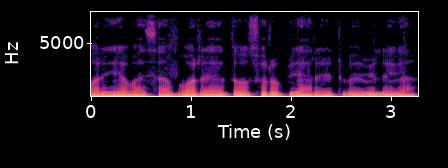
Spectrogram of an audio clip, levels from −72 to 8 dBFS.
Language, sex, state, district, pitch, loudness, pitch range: Hindi, male, Chhattisgarh, Kabirdham, 105 Hz, -15 LUFS, 100-105 Hz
